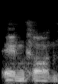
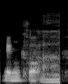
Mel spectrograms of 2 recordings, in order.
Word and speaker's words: Engcon: is it's Enon is correct most people do pronounce it Enon um but it actually is the GS s it is en con so which is uh the reason well how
